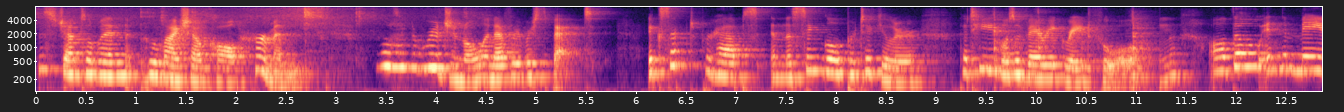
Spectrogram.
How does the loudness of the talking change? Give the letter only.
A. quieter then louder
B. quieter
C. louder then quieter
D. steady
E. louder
D.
